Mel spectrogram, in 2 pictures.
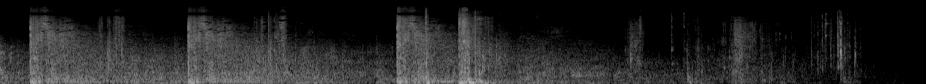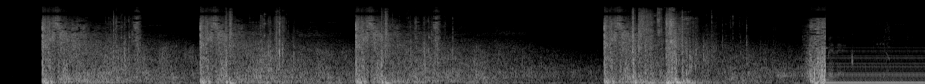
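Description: Sniper rifle shots boom one after another, each with a ringing echo.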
